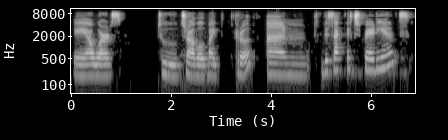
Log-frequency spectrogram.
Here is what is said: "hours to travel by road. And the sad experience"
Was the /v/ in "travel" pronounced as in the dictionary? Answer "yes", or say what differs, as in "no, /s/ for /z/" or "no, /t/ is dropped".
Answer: no, /b/ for /v/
